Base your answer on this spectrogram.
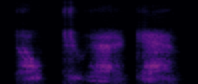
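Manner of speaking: soft, unvoiced whispering voice.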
